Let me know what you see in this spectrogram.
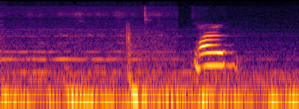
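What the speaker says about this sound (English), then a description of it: "Kitten." A kitten gives a short, faint, high meow, heard alone against a quiet room hum during a tabletop game session.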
